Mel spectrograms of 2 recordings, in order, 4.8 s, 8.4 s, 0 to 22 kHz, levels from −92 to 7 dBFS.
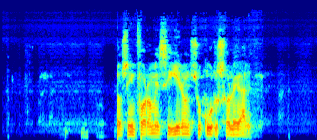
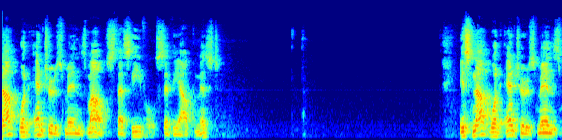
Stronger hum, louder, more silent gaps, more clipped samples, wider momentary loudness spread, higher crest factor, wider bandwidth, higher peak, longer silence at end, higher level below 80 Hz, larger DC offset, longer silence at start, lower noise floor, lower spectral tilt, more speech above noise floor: neither; first, -16 LUFS vs -19 LUFS; neither; neither; second, 7 LU vs 10 LU; about the same, 18 dB vs 20 dB; about the same, 13.5 kHz vs 13.5 kHz; about the same, -2 dBFS vs -2 dBFS; first, 1 s vs 0 s; first, -54 dBFS vs -60 dBFS; neither; first, 1.75 s vs 0.05 s; second, -60 dBFS vs -75 dBFS; about the same, -3.5 dB/octave vs -3.5 dB/octave; second, 44 dB vs 56 dB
